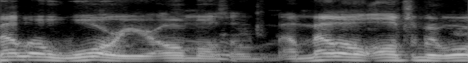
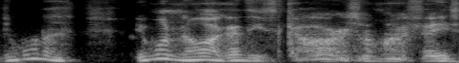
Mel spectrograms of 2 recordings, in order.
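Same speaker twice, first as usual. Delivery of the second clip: menacing villain voice, much quieter; 3 dB quieter than usual. Joining a friend's mockery of someone, doing a Heath Ledger's Joker impression. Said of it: "trying to channel like Heath Ledger's Joker".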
